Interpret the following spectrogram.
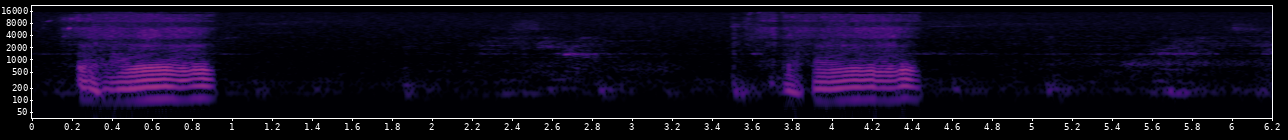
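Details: Sleeping pug snoring loudly during a little nap: two long, rattling, pulsed snores about three seconds apart, each lasting under a second, with quiet breathing in between.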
